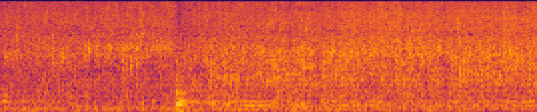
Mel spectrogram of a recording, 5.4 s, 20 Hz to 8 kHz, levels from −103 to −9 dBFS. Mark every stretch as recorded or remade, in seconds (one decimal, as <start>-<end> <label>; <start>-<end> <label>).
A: 0.0-0.8 recorded; 0.8-1.6 remade; 1.6-2.7 recorded; 2.7-3.2 remade; 3.2-3.9 recorded; 3.9-4.5 remade; 4.5-5.4 recorded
